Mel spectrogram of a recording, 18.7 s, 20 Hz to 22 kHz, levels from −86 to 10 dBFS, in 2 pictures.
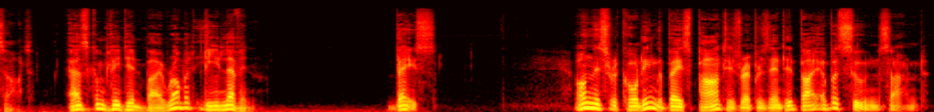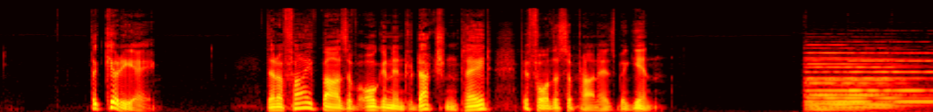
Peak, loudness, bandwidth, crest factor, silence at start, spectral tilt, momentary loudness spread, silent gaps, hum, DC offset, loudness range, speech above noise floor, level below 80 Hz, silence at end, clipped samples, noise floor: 0 dBFS; -19 LUFS; 16 kHz; 20 dB; 0 s; -6 dB/octave; 10 LU; none; none; under 0.1%; 7 LU; 55 dB; -50 dBFS; 0 s; under 0.1%; -73 dBFS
